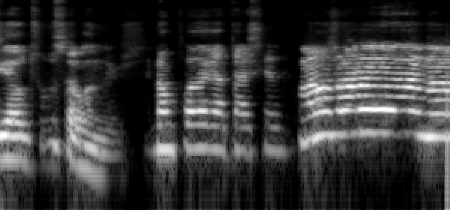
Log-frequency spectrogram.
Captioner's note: speaking In Foreign Language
